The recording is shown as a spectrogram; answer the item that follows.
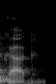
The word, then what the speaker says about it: Babcock: I think what happened was, however, Babcock, how you say his name? – Babcock. – Babcock took it is what made him get, you know, lose his job.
